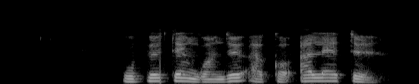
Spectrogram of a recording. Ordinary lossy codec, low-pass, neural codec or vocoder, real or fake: Opus, 32 kbps; 5.4 kHz; none; real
